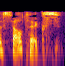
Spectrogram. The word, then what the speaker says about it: Celtics: So our sports teams, we have a basketball team, which in America is pronounced the Celtics. That's spelled C-E-L-T-I-C-S, and it has a shamrock as the mascot, and their colors are green and white.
